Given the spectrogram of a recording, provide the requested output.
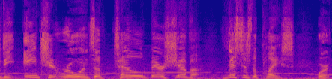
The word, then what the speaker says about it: Beersheba: Beersheba, it reads on the page, but it's pronounced Beersheba here in Israel.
